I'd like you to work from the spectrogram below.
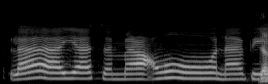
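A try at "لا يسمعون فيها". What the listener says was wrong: Jangan layas, jangan yase, jangan ada e-nya. La yasma'una fiha lagwaw wala kidzaba.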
